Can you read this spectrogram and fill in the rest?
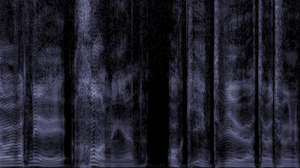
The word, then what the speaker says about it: Groningen: Det har liksom satt sig den uttalat. Det är inte många som säger Groningen, utan där är det Groningen ändå.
